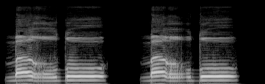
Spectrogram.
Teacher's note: ghain mati, itulah bunyi dia yang tebal pada ghain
